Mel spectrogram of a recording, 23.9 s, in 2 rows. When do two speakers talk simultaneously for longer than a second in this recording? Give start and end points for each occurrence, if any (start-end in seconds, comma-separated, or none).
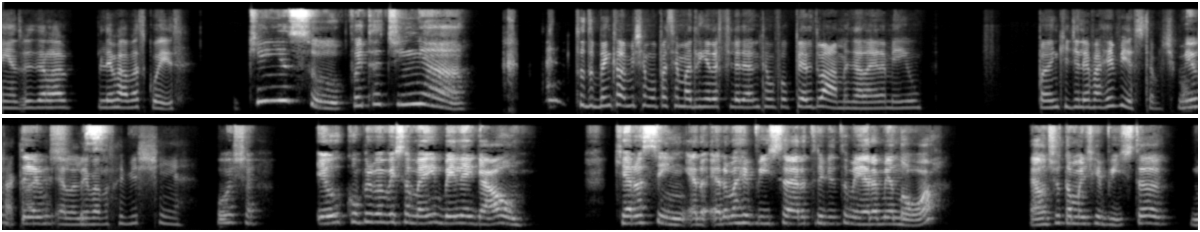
11.8-13.0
